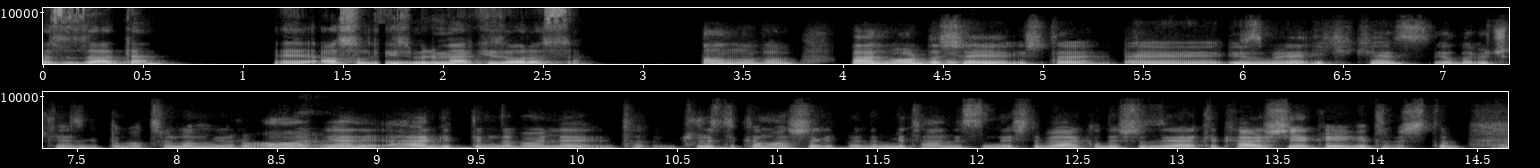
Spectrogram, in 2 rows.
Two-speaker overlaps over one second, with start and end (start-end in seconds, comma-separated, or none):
none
